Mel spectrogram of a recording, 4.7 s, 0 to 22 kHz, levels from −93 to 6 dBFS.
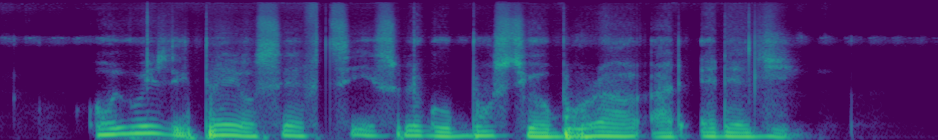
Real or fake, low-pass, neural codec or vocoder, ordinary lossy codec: fake; none; autoencoder, 48 kHz, 32 numbers a frame, DAC-VAE, trained on Japanese speech; none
